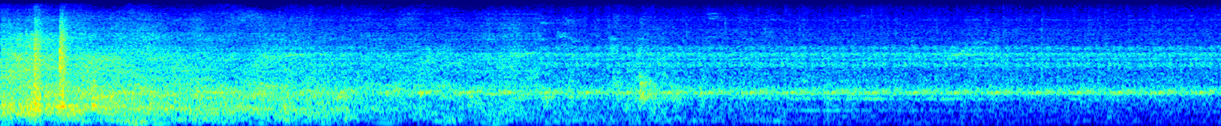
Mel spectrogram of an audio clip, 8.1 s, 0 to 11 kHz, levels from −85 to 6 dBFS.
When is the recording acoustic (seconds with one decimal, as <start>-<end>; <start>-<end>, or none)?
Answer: 1.9-2.4; 3.6-8.1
